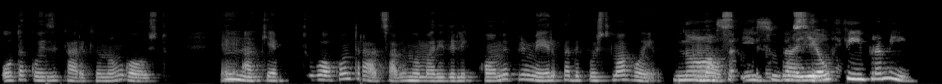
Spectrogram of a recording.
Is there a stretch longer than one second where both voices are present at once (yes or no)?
yes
